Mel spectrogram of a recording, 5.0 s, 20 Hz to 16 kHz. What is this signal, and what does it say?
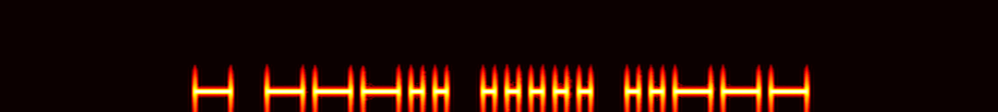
Morse code, heard as a keyed tone, about 20 wpm, 700 Hz. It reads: T852
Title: Numbers - Contest Style - 4-Digit 20wpm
